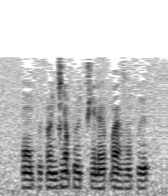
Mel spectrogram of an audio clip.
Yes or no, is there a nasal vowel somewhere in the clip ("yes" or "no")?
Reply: yes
